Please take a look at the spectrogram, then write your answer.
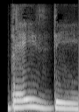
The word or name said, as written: DASD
